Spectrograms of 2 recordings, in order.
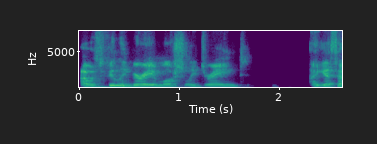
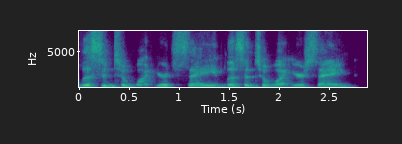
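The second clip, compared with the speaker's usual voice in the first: put-on restrained, mild, urgent outcry; 4 semitones higher than usual. Recounting a discussion where you screamed out at the others, retelling your own scream. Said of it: "And I screamed it out".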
